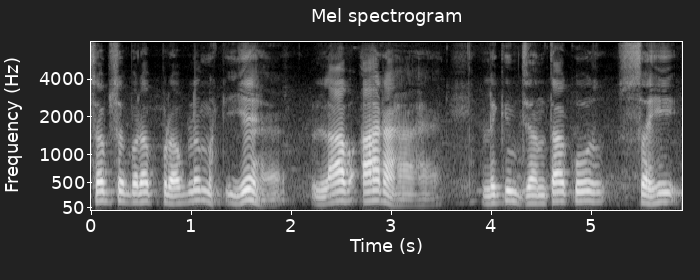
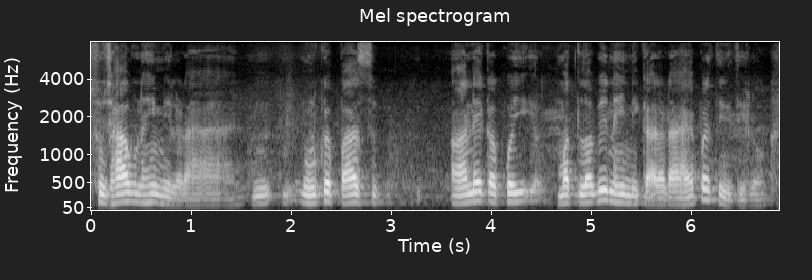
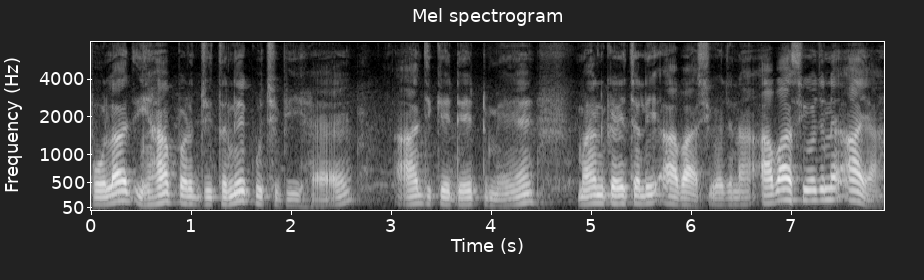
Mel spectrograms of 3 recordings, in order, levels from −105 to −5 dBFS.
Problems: none marked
